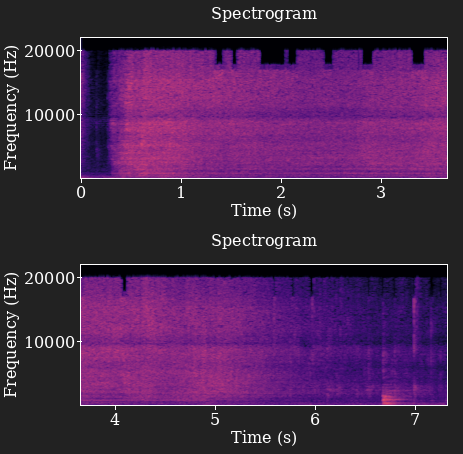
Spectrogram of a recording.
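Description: Pumpkin greens hit hot oil in a pan and set off a loud, steady sizzle that fills the whole stretch, easing slightly toward the end before a brief clatter near the close; no talking.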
